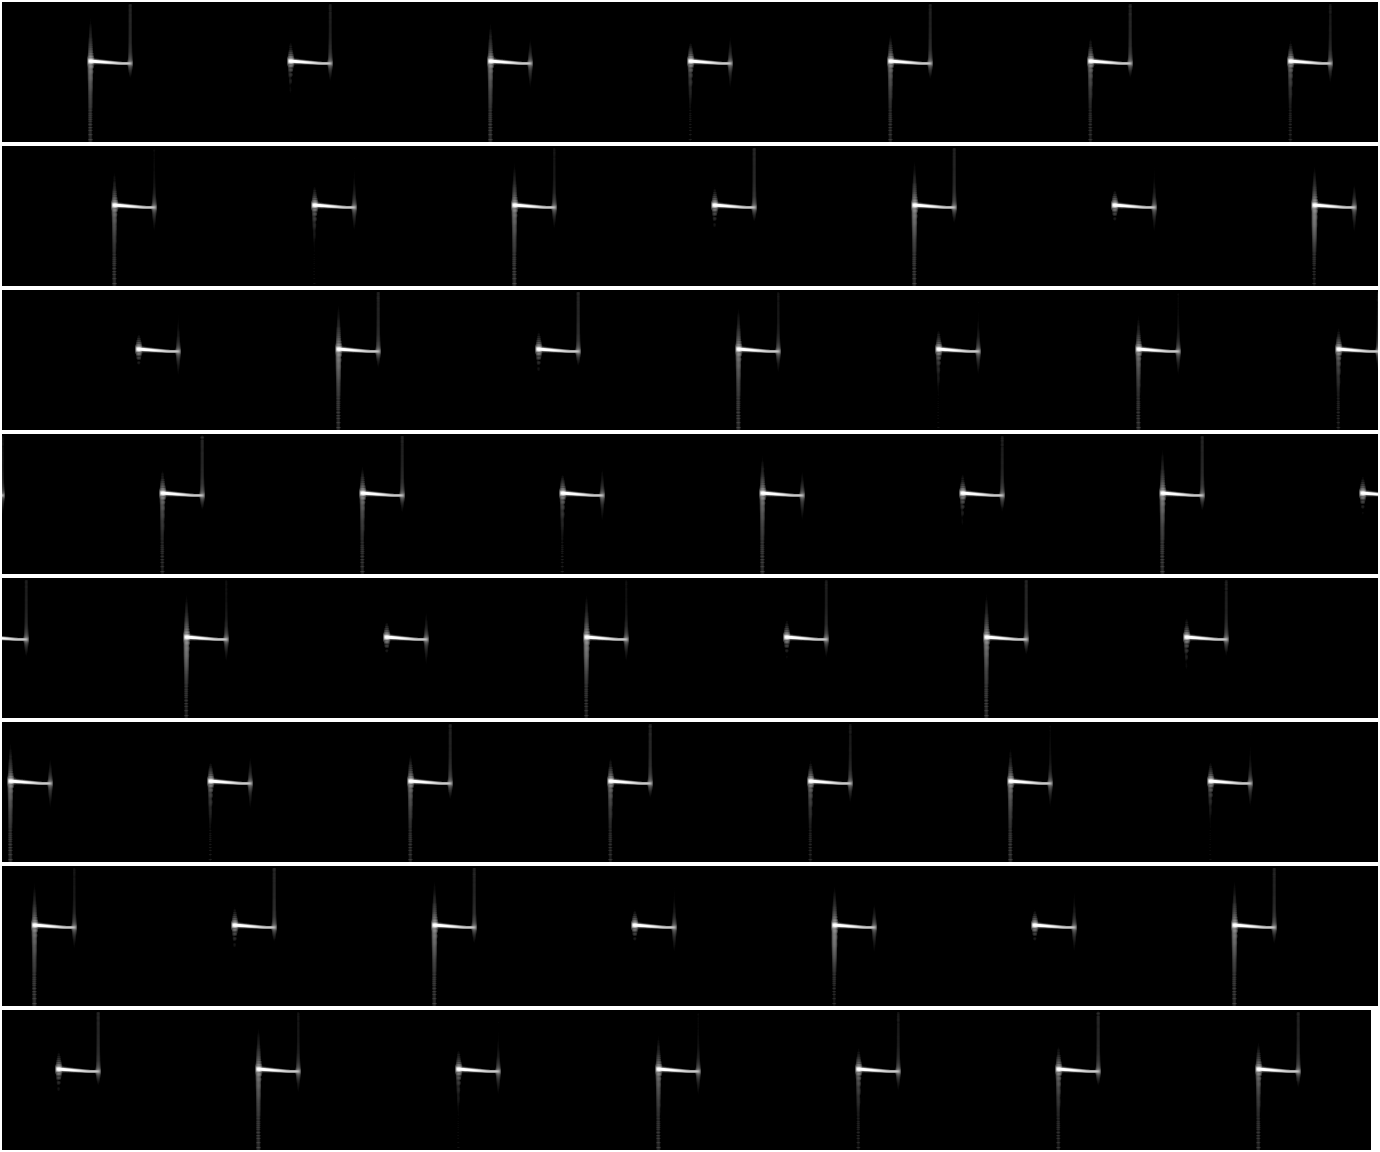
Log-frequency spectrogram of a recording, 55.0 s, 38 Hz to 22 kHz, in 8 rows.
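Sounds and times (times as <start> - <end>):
electronic timer ticking: 0.5 - 0.7, 1.5 - 1.7, 2.5 - 2.7, 3.5 - 3.7, 4.5 - 4.7, 5.5 - 5.7, 6.5 - 6.7, 7.5 - 7.7, 8.5 - 8.7, 9.5 - 9.7, 10.5 - 10.7, 11.5 - 11.7, 12.5 - 12.7, 13.5 - 13.7, 14.5 - 14.7, 15.5 - 15.7, 16.5 - 16.7, 17.5 - 17.7, 18.5 - 18.7, 19.5 - 19.7, 20.5 - 20.7, 21.5 - 21.7, 22.5 - 22.7, 23.5 - 23.7, 24.5 - 24.7, 25.5 - 25.7, 26.5 - 26.7, 27.5 - 27.7, 28.5 - 28.7, 29.5 - 29.7, 30.5 - 30.7, 31.5 - 31.7, 32.5 - 32.7, 33.5 - 33.7, 34.5 - 34.7, 35.5 - 35.7, 36.5 - 36.7, 37.5 - 37.7, 38.5 - 38.7, 39.5 - 39.7, 40.5 - 40.7, 41.5 - 41.7, 42.5 - 42.7, 43.5 - 43.7, 44.5 - 44.7, 45.5 - 45.7, 46.5 - 46.7, 47.5 - 47.7, 48.5 - 48.7, 49.5 - 49.7, 50.5 - 50.7, 51.5 - 51.7, 52.5 - 52.7, 53.5 - 53.7, 54.5 - 54.7.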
